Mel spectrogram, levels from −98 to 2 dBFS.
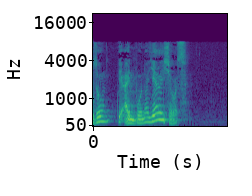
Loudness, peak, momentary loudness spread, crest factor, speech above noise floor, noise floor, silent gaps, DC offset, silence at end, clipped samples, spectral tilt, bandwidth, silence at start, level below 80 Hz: -26 LUFS; -10 dBFS; 11 LU; 18 dB; 40 dB; -66 dBFS; none; under 0.1%; 0.85 s; under 0.1%; -6 dB/octave; 8.2 kHz; 0 s; -66 dBFS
